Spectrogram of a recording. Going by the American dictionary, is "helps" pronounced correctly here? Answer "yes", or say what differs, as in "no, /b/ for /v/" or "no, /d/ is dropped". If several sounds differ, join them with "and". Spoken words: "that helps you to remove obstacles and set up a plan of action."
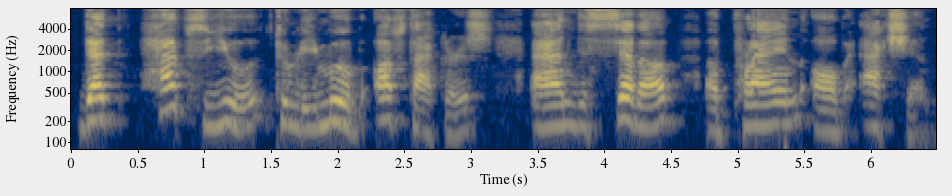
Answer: yes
